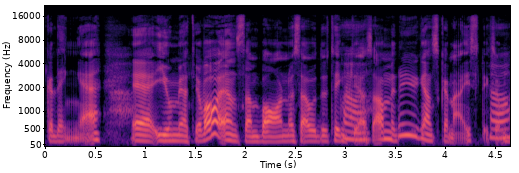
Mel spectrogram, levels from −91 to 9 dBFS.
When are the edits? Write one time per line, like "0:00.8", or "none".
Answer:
0:03.5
